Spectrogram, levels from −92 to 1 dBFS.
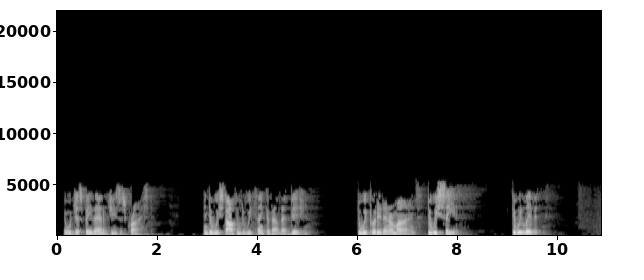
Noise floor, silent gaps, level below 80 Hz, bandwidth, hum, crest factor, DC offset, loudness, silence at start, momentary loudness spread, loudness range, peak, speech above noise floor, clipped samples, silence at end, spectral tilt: under -90 dBFS; 2.61-2.67 s, 5.41-5.93 s; -54 dBFS; 5.2 kHz; none; 18 dB; under 0.1%; -21 LUFS; 0.15 s; 11 LU; 3 LU; -4 dBFS; over 69 dB; under 0.1%; 1.2 s; -4.5 dB/octave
